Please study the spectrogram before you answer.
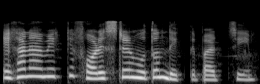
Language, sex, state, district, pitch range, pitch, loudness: Bengali, female, West Bengal, Cooch Behar, 230-350 Hz, 300 Hz, -15 LUFS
